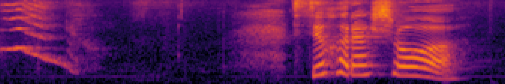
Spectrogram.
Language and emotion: Russian, positive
